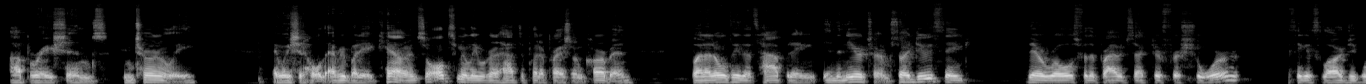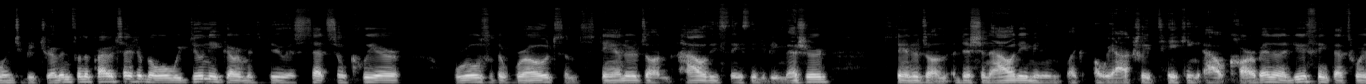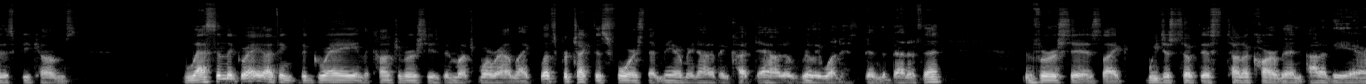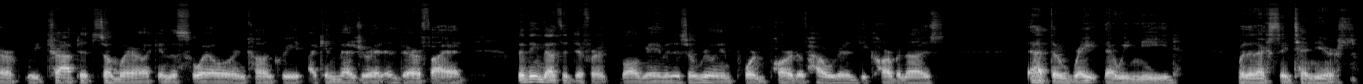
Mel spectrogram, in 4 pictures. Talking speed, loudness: 220 wpm, -19 LUFS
